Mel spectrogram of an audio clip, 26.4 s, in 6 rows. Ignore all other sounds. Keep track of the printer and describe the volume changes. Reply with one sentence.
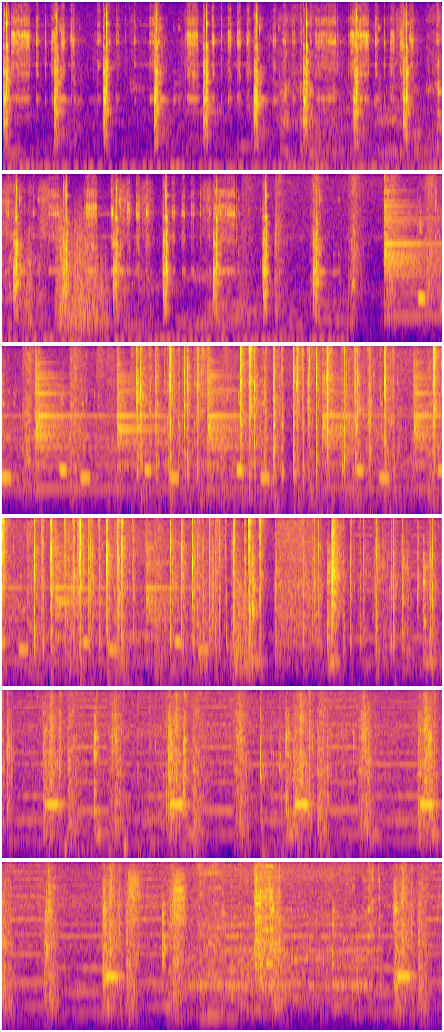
The loudness of the printer goes up.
